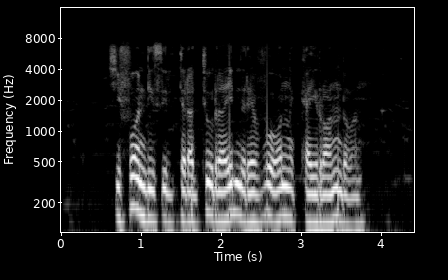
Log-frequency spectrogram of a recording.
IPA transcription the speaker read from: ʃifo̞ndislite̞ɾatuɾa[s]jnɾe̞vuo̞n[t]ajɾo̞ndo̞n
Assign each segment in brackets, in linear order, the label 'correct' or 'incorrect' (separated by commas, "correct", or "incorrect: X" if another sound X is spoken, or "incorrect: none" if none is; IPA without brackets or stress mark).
incorrect: none, incorrect: k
